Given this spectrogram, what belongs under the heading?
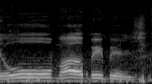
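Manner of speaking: low, drawn-out grandpa voice; deep-voiced grandfather. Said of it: "he had this real deep voice".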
